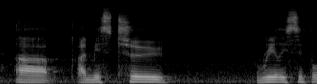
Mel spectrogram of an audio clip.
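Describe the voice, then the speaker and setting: On a very clean recording with a silent background, a man with an Australian accent speaks in a dark, mellow tone at a fairly low pitch. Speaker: day trader streamer. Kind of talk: live trading stream commentary. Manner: quiet, soft-spoken. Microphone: mic very close.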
